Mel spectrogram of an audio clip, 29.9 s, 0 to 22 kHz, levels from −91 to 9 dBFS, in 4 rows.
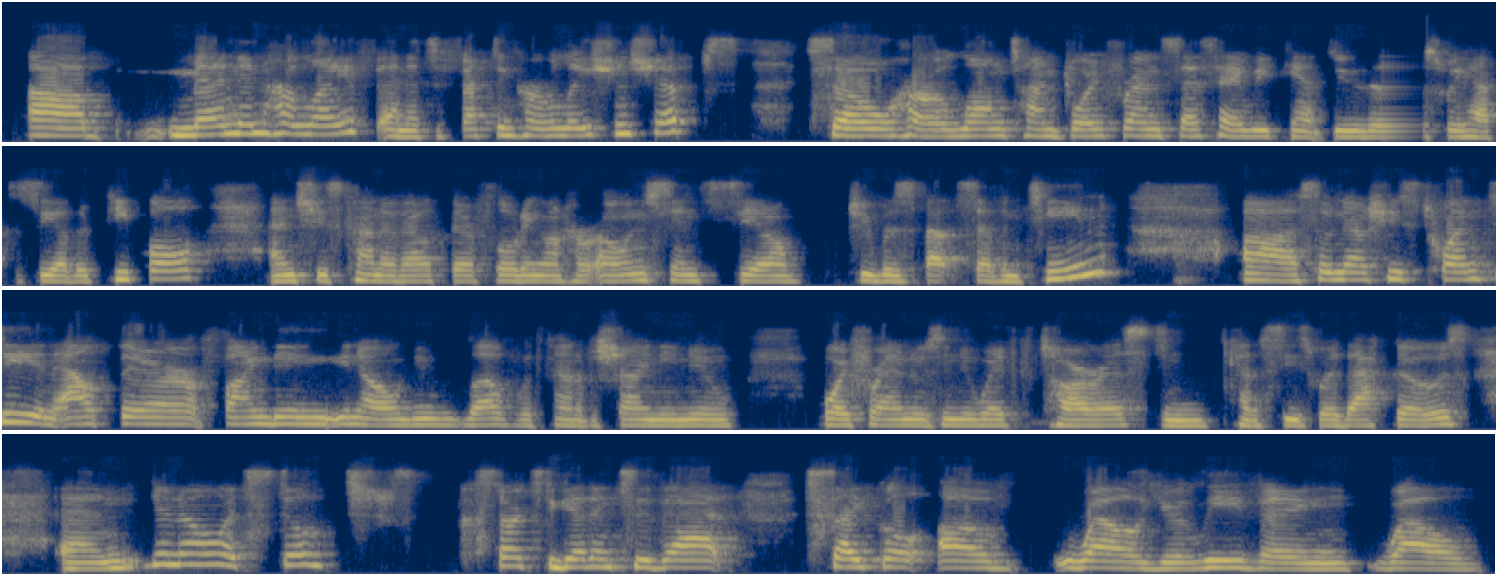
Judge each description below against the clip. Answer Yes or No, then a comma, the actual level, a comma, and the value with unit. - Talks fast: No, average, 185 wpm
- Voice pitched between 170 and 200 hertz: Yes, medium, 185 Hz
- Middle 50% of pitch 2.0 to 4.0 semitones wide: No, average, 4.6 semitones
